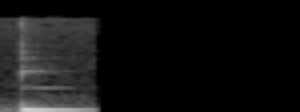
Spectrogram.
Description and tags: Cork bottle of win
bottle, cork, wine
